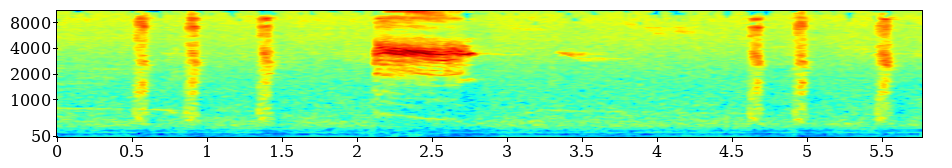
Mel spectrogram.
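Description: Eastern gray squirrel giving sharp, dry chucks and one long, harsh buzzing call.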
